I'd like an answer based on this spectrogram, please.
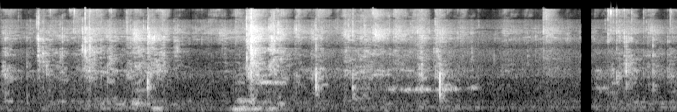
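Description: Rabbits chewing long grass blades: irregular crisp crunching and snipping clicks, with the loudest crunch about two and a half seconds in.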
